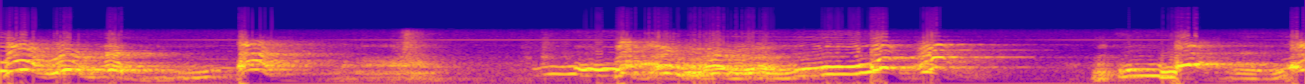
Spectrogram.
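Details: Mother dog and her young female pup trade whining, yodelling howls that rise and fall in pitch, broken by brief yelps and a short quiet pause before the vocal exchange resumes.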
